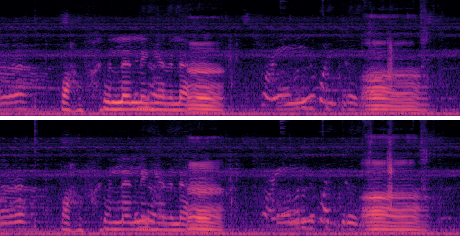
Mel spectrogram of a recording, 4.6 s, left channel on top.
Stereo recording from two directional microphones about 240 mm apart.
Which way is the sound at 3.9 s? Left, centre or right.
Centre.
